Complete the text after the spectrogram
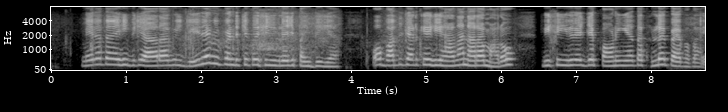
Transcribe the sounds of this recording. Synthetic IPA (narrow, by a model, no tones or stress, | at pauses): meːɾaːt̪̬ãːeɦiːbɪt͡ʃaːɾaːbiːd͡ʒed̪eːbiːpɪɳɖt͡ʃkoːiːsiːʋɾeːd͡ʒpə̃ːnd̪iːɛː | oːbəd̪t͡ʃəɽkeːɦiːɦaːnaːnaːɾaːmaːɾoː | biːsiːʋɾeːd͡ʒeːpaːʊɳiːãːt̪̬ãːkʰʊlːeːpɛːpəpaːeː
